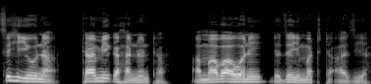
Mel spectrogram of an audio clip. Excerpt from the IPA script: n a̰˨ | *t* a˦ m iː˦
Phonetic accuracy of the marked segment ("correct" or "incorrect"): correct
